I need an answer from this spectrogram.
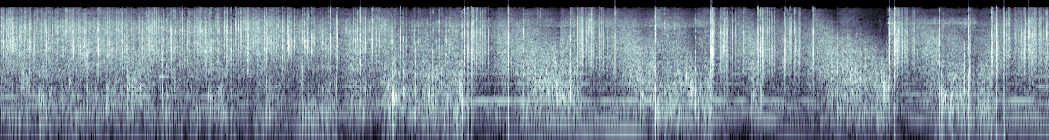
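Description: Fireworks going off close by: a dense crackle of small bangs over a hiss of spraying sparks, with a few sharper bangs, the loudest about four seconds in. Music with held notes plays underneath.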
